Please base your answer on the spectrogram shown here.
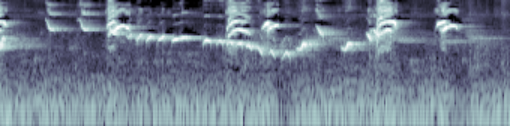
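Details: Lively green leafbird song used for training: two clear high whistles, then a long varied phrase of trills and descending slurred notes, ending in sharp looped whistles; soft low background rumble.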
